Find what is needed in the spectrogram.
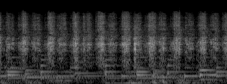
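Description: A stick of chalk grated against a metal box grater: a fast, even run of dry scraping strokes, several a second, wearing the chalk down to fine powder.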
